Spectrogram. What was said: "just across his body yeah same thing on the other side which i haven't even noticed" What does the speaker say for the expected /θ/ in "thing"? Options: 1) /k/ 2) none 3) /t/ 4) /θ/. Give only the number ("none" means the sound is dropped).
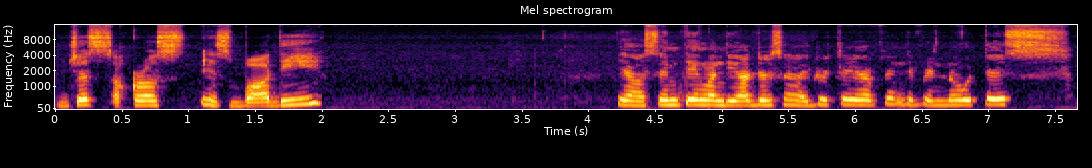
3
